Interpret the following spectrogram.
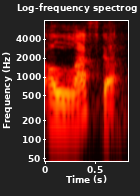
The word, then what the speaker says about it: Alaska: How about Alaska? Alaska. 3 syllables. Stress the second. 3-2.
